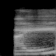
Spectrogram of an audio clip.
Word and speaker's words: Ais: Ais. Did you spell it?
